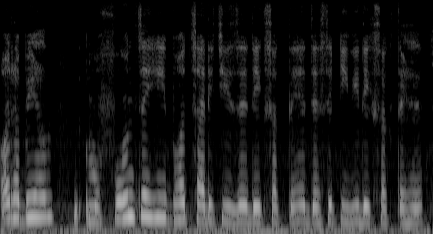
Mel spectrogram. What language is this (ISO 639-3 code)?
hin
